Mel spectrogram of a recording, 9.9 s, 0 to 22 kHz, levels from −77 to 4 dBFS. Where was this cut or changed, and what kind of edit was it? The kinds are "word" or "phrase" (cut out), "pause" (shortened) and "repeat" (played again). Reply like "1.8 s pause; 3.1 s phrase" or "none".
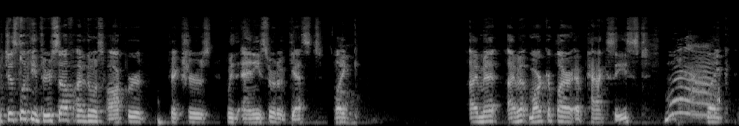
2.9 s pause; 4.4 s pause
